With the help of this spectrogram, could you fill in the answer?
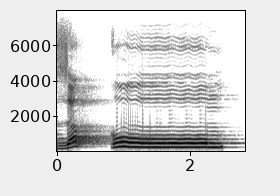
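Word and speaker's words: زقوم: Kita perlu hati-hati di ayat yang 43 ini, yaitu ada tasydid, dan dua tasydid ini harus kita tekan hurufnya antara za dan qaf. Syajarataz zaqqum. Zaqqum. Jadi seperti itu cara membacanya.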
